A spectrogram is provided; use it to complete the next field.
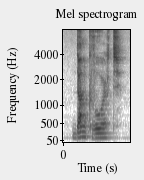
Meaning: a speech of thanks, a word of thanks
- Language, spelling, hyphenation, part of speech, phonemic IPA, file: Dutch, dankwoord, dank‧woord, noun, /ˈdɑŋk.ʋoːrt/, Nl-dankwoord.ogg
